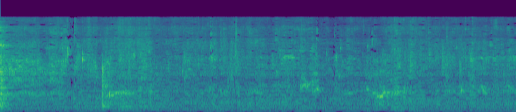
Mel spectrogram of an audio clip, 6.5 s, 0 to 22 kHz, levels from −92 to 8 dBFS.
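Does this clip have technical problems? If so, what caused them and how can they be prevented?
Yes, there's AAC compression damage running through the whole clip, and it's plainly audible. Nothing reaches above 11.5 kHz, so the top end sounds dull. Sustained parts have that smeared, warbly, fizzy texture from bands being coarsely quantised or thinned out. The likely cause is an AAC-LC encode starved of bits, which fits a bitrate around 32 kbps. To prevent it, encode at a much higher bitrate or keep a lossless master and export from that.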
